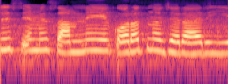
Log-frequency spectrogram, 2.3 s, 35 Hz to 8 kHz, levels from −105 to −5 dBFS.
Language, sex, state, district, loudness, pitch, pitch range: Hindi, female, Jharkhand, Garhwa, -15 LUFS, 285 Hz, 265-310 Hz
